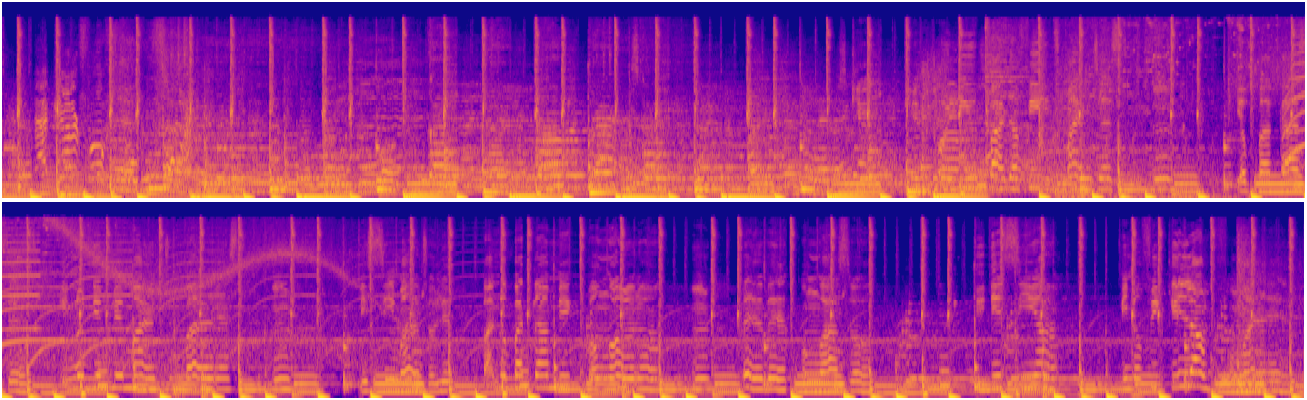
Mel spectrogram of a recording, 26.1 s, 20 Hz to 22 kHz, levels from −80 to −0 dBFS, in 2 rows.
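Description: At 11.25 s the playback buffer ran dry and the converter held its last output value instead of receiving fresh samples, an underrun with held sample. For about 5 ms the waveform freezes at a fixed level, so the sound simply stops, almost without a click at the start. Because a few milliseconds of live audio were skipped rather than resumed, the signal re-enters at a different point.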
